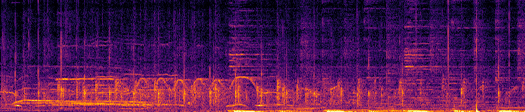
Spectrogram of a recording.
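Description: Audience applauding as Greek folk dance music starts: a wavering melodic line first, then a strong bass beat comes in about three seconds in.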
